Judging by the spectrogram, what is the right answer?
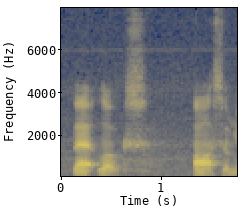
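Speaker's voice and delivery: ordinary talk, nothing marked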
